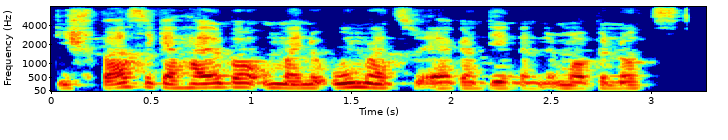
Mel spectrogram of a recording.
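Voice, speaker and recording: A man's voice: mid-range voice, fairly quick, warm tone. A man chatting casually on a podcast, talking in a self-deprecating way.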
